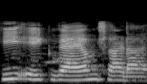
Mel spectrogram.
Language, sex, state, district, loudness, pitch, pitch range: Marathi, female, Maharashtra, Solapur, -17 LUFS, 215 Hz, 205-235 Hz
